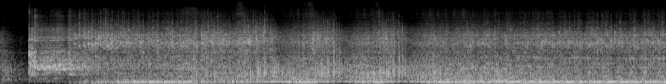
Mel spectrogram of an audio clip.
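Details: 1929 Ford Roadster Pickup, formerly straight-piped, after a new full exhaust with small glass-pack mufflers: quick crank and catch, then a steady, even, muffled idle with no misses or ticks, mellow and much quieter than before; normal idle.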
